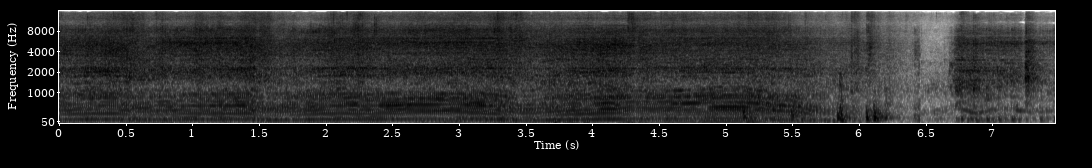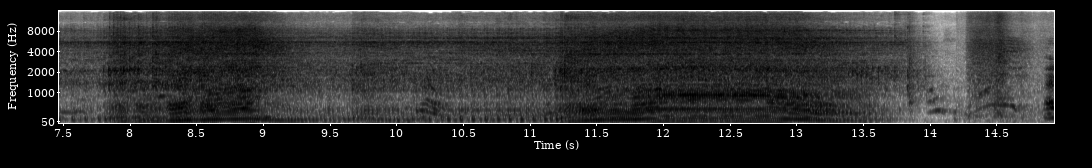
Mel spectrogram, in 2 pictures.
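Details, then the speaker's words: New Poulan Pro PP428S two-stroke string trimmer with PP5500P pole saw, factory carb set too lean: revs up, then sags and cuts out twice under throttle; dies at full throttle, owner assumes it is too lean. "it started to die so I'm assuming it's too lean"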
